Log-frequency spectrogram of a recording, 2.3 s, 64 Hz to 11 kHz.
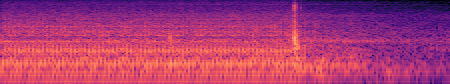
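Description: A car engine idles steadily nearby, a constant low rumble with a faint brief click before the sound trails off, from a vehicle with an EVAP system leak code P0456.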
